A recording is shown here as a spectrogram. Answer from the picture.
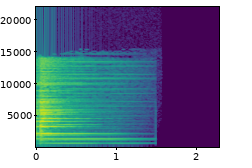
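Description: A single bell-like ding, struck once and ringing down, then cutting off abruptly about one and a half seconds in.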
